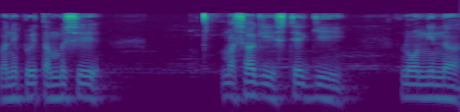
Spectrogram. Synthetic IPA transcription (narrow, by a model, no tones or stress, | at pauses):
mɐnip̬ultɐmbɐsi | mɐsaɡistʰet̚ɡi | lonŋinːɐ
